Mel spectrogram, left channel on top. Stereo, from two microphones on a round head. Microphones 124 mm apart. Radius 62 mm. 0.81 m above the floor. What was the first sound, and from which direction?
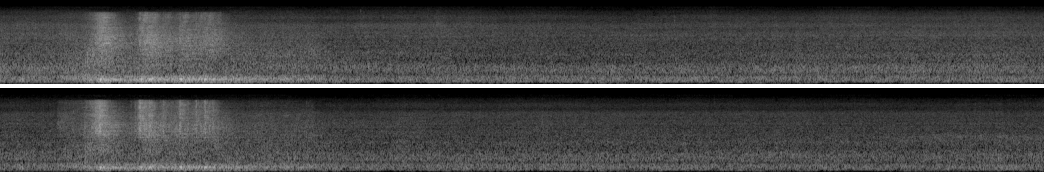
A bird, 40° right (ahead or behind).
